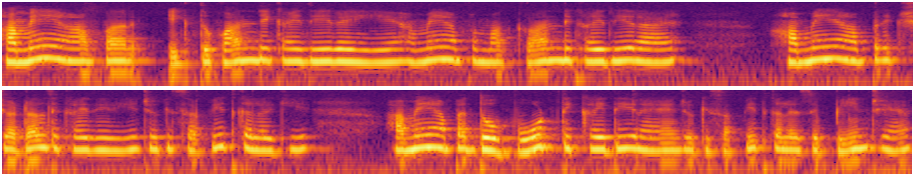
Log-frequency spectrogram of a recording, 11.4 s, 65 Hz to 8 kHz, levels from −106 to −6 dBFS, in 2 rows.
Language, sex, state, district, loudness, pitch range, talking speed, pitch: Hindi, female, Bihar, Saharsa, -19 LUFS, 260-285 Hz, 270 wpm, 270 Hz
